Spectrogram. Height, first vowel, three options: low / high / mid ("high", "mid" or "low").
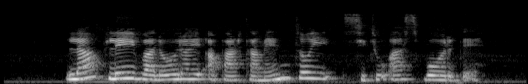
low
